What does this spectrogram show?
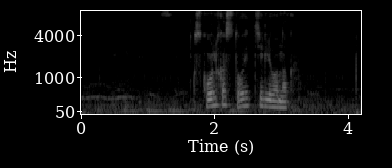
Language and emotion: Russian, neutral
